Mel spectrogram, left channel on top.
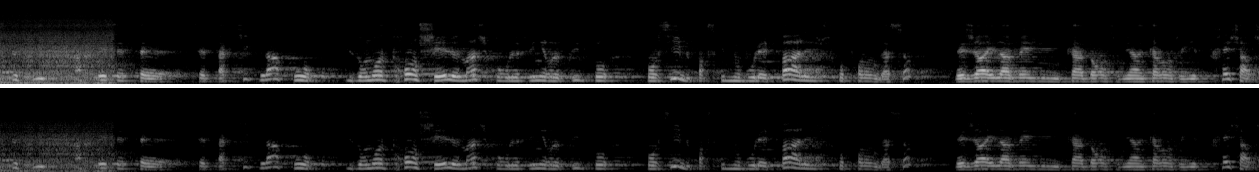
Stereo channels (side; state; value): right; quieter; 9.1 dB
